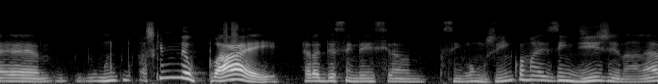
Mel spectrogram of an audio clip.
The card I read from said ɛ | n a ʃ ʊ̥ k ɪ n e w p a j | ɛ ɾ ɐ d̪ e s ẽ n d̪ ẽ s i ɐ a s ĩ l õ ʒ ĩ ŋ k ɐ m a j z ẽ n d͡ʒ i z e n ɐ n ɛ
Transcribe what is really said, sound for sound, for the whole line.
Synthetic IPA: ɛ | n a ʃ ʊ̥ k ɪ m e w p a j | ɛ ɾ ɐ d̪ e s ẽ n d̪ ẽ s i ɐ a s ĩ l õ ʒ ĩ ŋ k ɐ m a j z ĩ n d͡ʒ i ʒ e n ɐ n ɛ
